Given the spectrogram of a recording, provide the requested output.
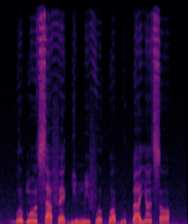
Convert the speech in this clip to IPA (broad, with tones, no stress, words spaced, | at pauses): ɡ͡bo˦bɔ̃˧ sa˧fɛ˧ɡ͡bi˨ mi˧fo˧ɡ͡bɔ˧bu˦ ɡ͡ba˦˨jã˧ sɔ˧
